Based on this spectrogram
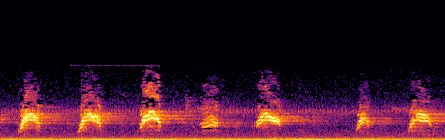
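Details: Begging cinereous vulture fledgling in its nest at Rascafría, Sierra de Guadarrama National Park, calling as the adult female approaches to feed it. There are seven piercing, arched squeals at uneven gaps of about half a second, over deep background rumble.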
